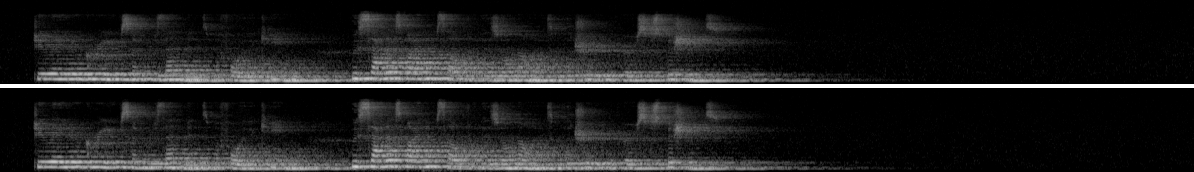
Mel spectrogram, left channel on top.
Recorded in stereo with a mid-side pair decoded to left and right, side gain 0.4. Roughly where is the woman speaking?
Ahead right.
